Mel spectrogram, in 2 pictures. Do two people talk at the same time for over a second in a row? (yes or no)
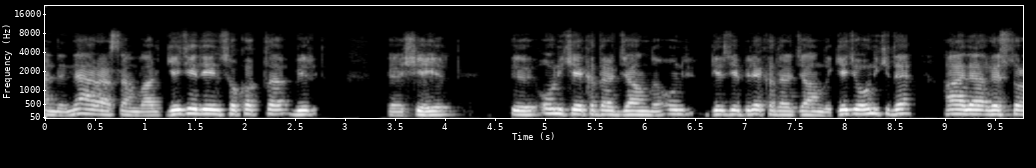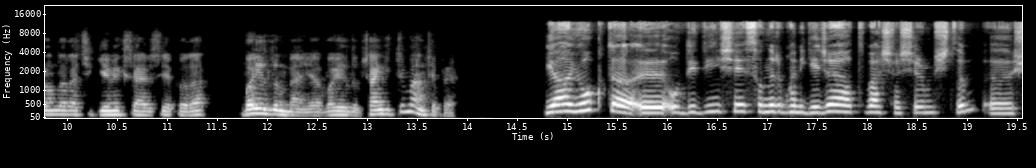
no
